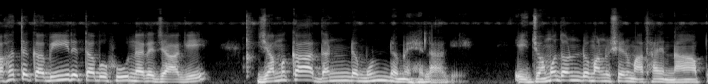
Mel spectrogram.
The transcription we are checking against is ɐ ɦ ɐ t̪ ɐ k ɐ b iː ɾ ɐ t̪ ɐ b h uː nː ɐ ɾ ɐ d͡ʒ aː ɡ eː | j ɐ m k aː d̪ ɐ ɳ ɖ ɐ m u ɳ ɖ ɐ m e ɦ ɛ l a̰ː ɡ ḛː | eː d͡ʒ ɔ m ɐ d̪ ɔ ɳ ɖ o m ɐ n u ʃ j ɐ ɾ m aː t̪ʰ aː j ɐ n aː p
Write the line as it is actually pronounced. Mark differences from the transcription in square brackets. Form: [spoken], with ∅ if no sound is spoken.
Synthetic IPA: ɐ ɦ ɐ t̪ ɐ k ɐ b iː ɾ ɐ t̪ ɐ b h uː [n] ɐ ɾ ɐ d͡ʒ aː ɡ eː | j ɐ m k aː d̪ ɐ ɳ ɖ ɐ m u ɳ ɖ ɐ m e ɦ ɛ l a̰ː ɡ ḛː | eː d͡ʒ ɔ m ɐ d̪ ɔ ɳ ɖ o m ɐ n u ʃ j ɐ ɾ m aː t̪ʰ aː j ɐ n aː p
